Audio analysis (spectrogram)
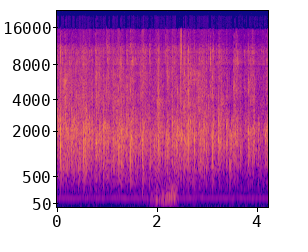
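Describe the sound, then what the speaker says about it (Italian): Applause from an audience at a book presentation, a sustained even clatter of many hands at moderate distance, with a brief low thump partway through and no speech. "vi chiederei un applauso"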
